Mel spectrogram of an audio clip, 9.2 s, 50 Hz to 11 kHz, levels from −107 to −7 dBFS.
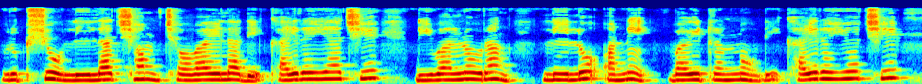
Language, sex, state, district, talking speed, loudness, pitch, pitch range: Gujarati, female, Gujarat, Valsad, 95 wpm, -14 LUFS, 230 Hz, 220-260 Hz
